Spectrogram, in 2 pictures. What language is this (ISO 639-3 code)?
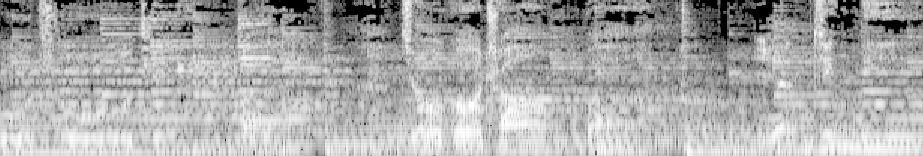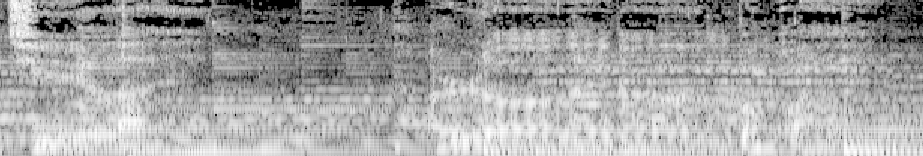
zho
